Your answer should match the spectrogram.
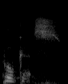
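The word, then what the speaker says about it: pooka: They're called pukas. And depending on where you are, it's spelled P-O-O-K-A or P-U-K-K-H-A or P-U-K-H-A. But however you spell it, it's pronounced puka.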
